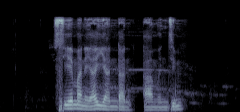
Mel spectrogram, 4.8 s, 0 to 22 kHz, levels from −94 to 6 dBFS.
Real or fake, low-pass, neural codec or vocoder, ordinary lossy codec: real; 10.8 kHz; none; Opus, 32 kbps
